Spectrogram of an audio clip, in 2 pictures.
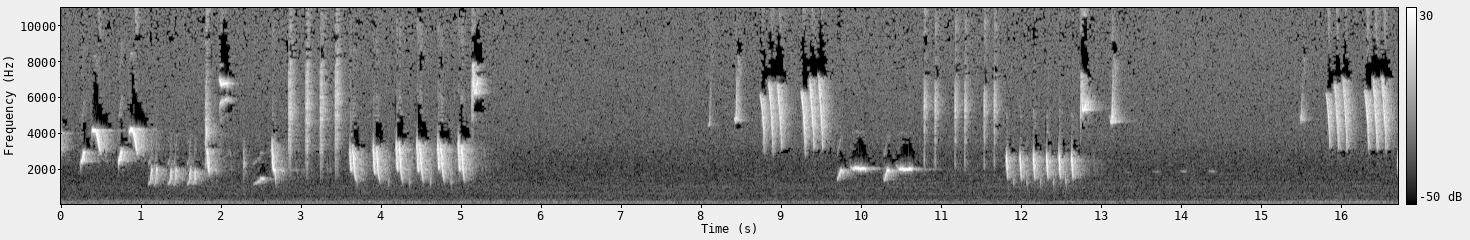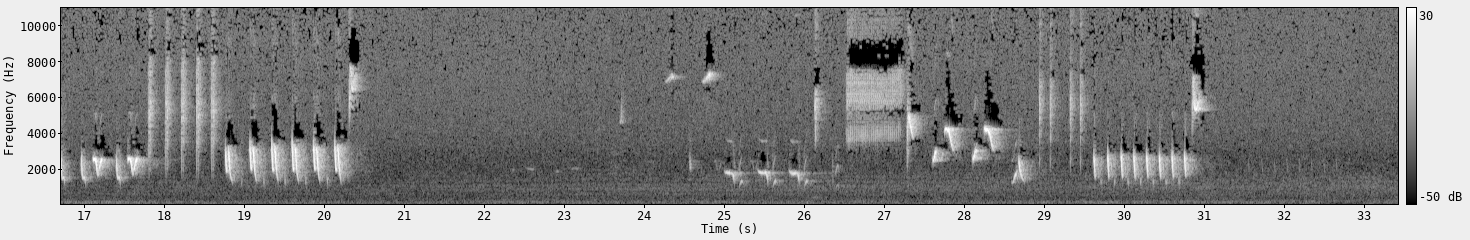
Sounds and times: Nightingale Bird Sings his song 0:00.0 - 0:05.4
Nightingale Bird Sings his song 0:08.0 - 0:14.6
Nightingale Bird Sings his song 0:15.4 - 0:20.6
Nightingale Bird Sings his song 0:22.2 - 0:31.2

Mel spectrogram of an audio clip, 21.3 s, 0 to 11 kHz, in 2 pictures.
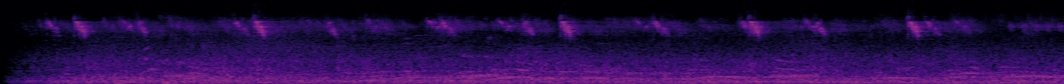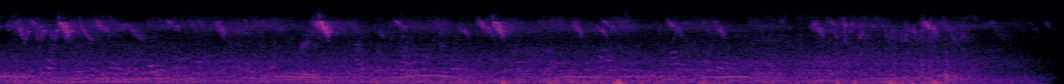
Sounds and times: hum of road far away 0:00.1 - 0:21.2
birds 0:00.1 - 0:21.2

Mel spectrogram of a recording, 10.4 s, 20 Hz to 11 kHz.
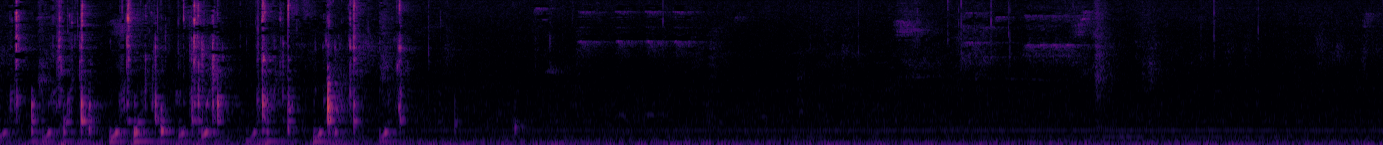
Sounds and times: washing machine draining as heard from the drain 0:00.0 - 0:03.1
distant washing machine sounds 0:00.0 - 0:04.0

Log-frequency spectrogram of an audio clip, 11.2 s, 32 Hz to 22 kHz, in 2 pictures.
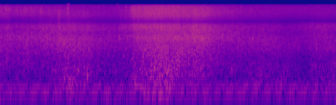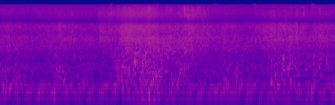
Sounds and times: waves 0:00.0 - 0:11.1

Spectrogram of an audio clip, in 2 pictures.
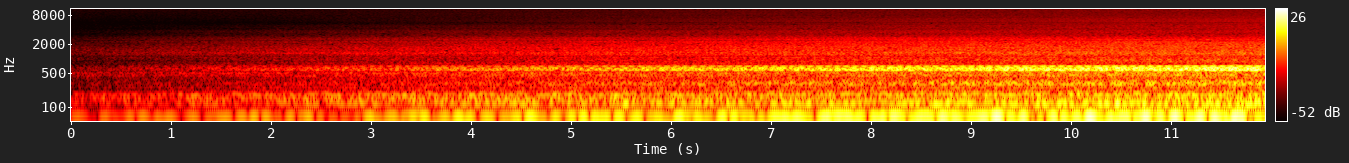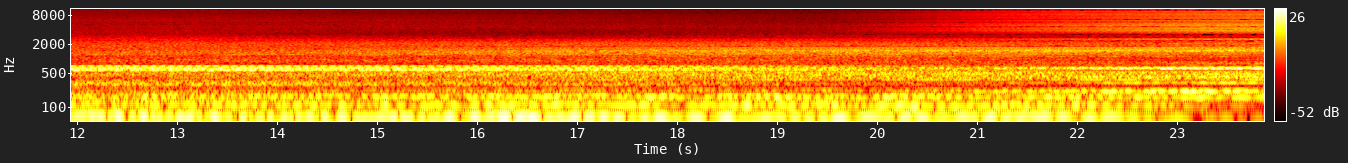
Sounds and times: Drone 0:04.9 - 0:23.8

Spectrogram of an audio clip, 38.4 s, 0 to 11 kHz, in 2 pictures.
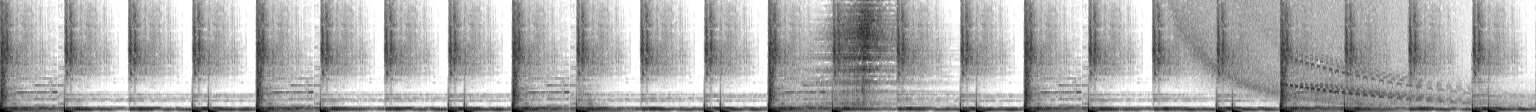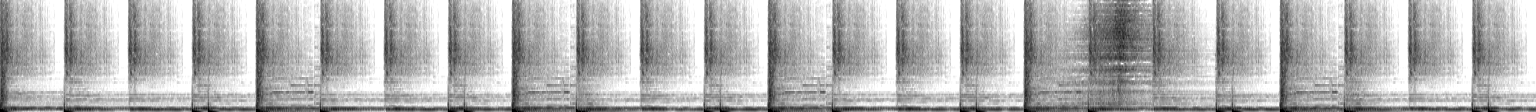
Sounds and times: Hip-Hop Loop 0:00.0 - 0:38.4

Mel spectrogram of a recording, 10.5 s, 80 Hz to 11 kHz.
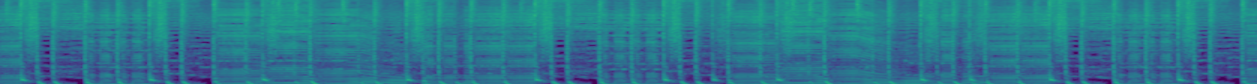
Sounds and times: bassline 0:00.0 - 0:10.4
drums 0:00.0 - 0:10.4
synth leads 0:02.5 - 0:05.5

